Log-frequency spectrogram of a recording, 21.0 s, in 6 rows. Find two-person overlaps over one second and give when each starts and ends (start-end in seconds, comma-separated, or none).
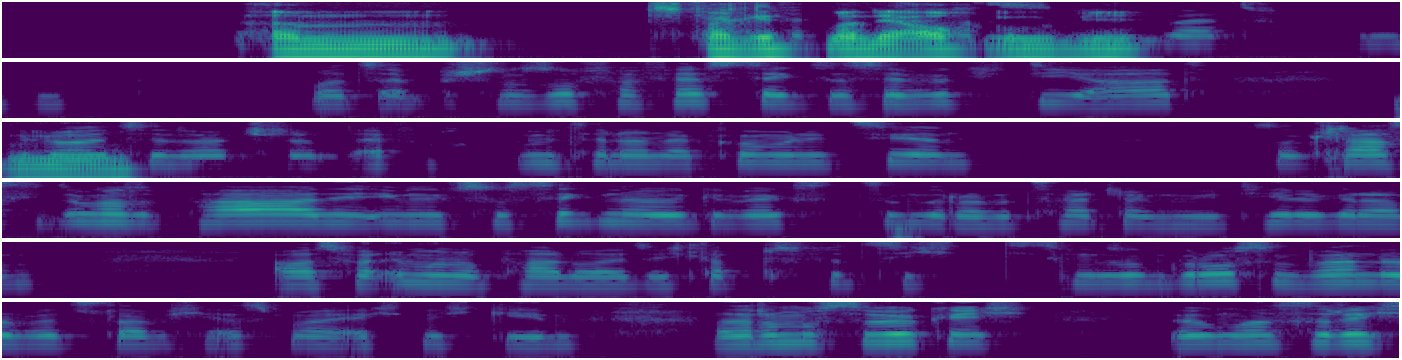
1.6-2.9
